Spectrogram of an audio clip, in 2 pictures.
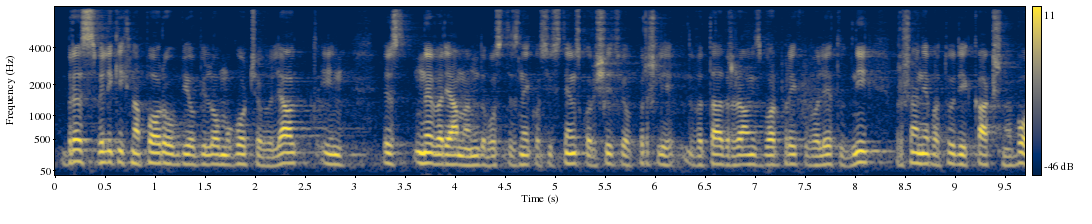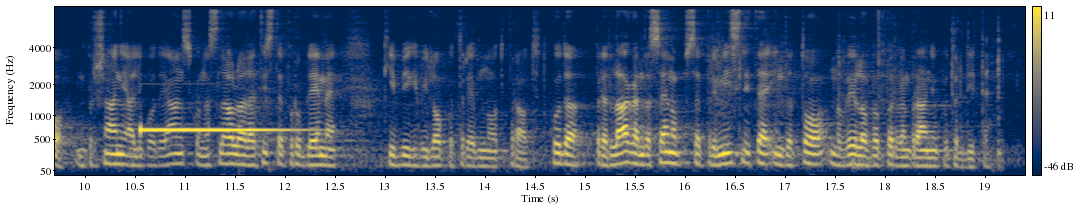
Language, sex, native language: Slovenian, male, Slovenian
